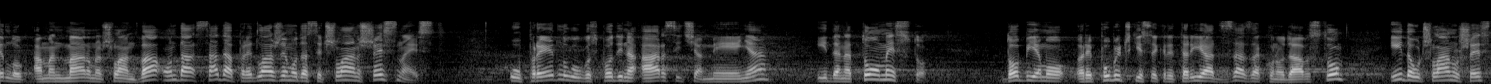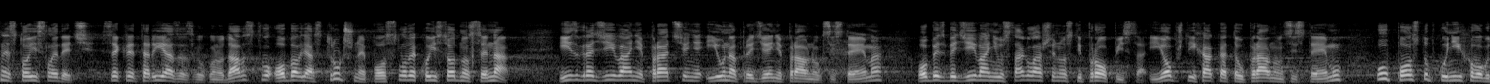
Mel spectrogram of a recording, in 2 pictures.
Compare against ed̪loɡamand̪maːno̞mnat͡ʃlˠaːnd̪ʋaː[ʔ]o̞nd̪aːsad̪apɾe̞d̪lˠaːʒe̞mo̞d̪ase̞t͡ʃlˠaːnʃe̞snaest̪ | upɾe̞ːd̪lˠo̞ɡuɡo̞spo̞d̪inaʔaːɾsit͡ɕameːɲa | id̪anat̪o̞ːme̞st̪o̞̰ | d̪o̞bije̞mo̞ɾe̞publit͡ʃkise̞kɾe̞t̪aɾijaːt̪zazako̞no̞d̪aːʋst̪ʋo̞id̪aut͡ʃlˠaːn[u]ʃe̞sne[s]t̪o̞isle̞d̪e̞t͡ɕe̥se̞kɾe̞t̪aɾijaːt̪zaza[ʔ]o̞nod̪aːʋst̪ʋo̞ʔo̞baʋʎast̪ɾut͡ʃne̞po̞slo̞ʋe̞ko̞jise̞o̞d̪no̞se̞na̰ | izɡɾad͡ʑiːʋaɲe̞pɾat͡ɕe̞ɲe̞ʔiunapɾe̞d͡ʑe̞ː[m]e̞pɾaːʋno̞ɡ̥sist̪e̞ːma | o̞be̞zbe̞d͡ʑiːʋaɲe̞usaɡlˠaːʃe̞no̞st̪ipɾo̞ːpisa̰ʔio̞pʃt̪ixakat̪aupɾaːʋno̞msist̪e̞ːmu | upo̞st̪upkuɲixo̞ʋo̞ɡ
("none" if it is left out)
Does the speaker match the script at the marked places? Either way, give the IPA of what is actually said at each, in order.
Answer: ʔ, u, s, k, ɲ

